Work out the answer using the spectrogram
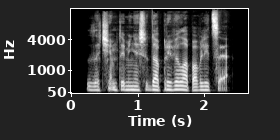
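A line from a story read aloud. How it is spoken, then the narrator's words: Suddenly menacing question. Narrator (Russian): Неожиданно грозно спросил Амадин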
